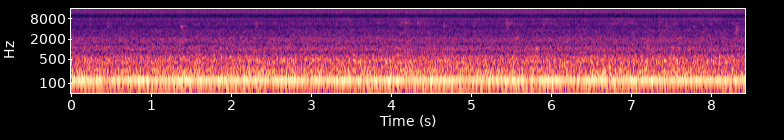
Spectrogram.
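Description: Steady low hum with a faint even hiss of background room noise, unchanging throughout, with no distinct sounds.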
